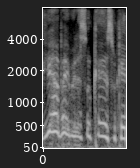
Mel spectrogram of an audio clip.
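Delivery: high, softened, tearful reassurance; retold holding back tears. Father comforting his daughter through held-back tears, high and soft. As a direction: soothe a child while trying not to cry. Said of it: "I'm, like, trying not to".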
